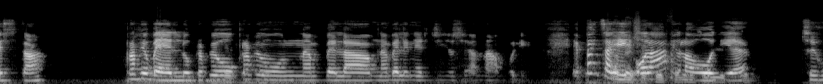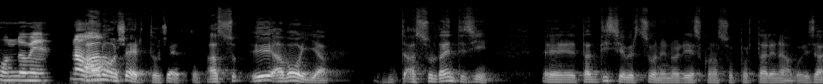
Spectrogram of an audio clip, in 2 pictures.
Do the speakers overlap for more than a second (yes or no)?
yes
